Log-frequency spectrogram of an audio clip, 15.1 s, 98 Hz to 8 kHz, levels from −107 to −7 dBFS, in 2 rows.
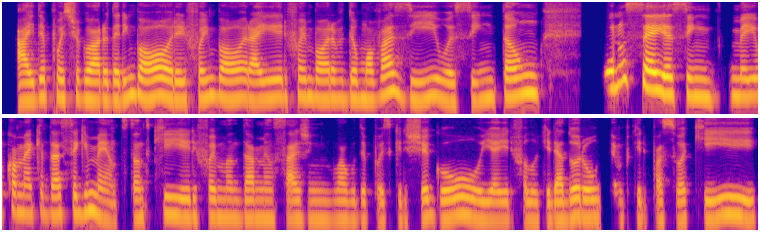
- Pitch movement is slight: No, average, 3.2 semitones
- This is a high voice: No, medium, 180 Hz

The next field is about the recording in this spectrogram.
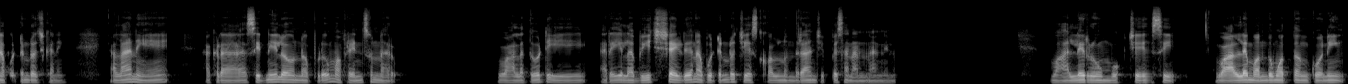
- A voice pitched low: Yes, very low, 95 Hz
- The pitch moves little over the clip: Yes, narrow, 2.0 semitones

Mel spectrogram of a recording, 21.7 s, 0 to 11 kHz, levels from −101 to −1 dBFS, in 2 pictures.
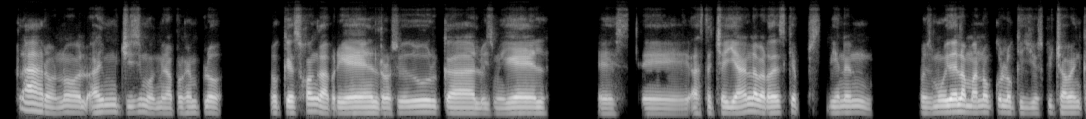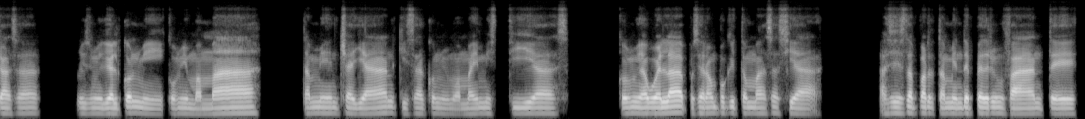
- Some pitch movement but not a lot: No, narrow, 1.9 semitones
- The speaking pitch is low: Yes, low, 115 Hz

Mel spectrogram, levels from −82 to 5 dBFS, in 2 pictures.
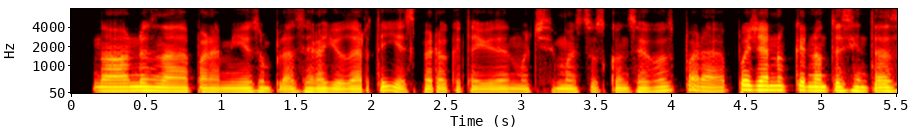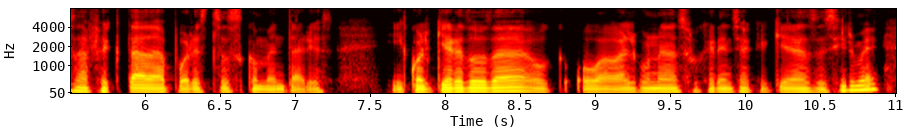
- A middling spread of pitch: Yes, average, 3.3 semitones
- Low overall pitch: Yes, low, 105 Hz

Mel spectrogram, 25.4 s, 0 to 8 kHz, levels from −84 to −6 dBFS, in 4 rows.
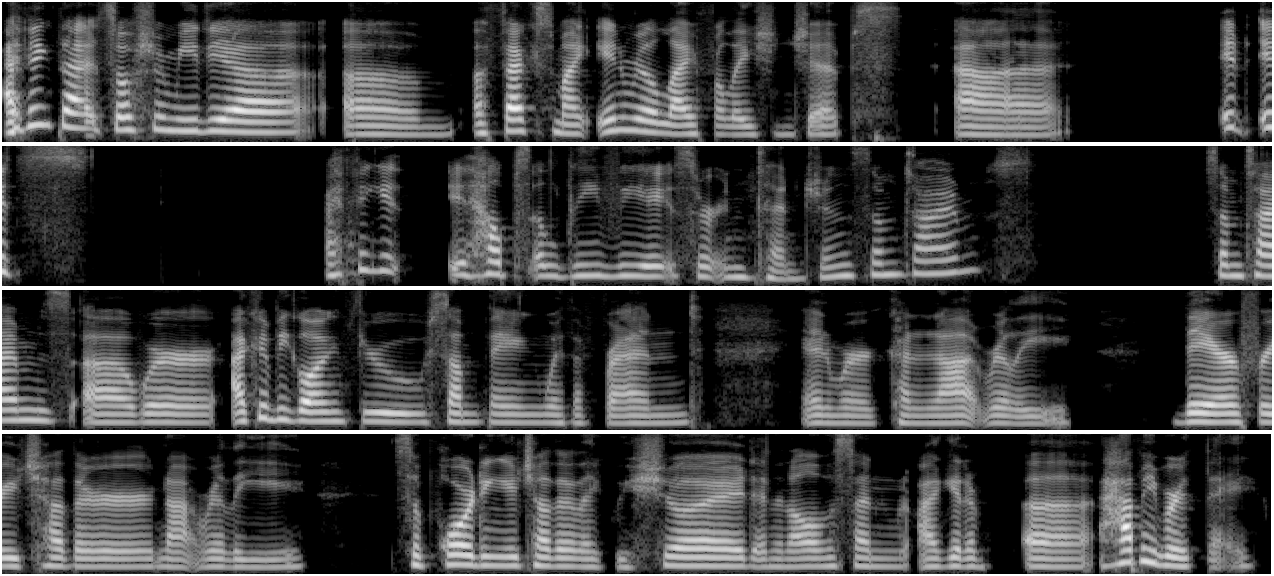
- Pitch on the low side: No, medium, 180 Hz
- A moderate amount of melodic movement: Yes, average, 4.9 semitones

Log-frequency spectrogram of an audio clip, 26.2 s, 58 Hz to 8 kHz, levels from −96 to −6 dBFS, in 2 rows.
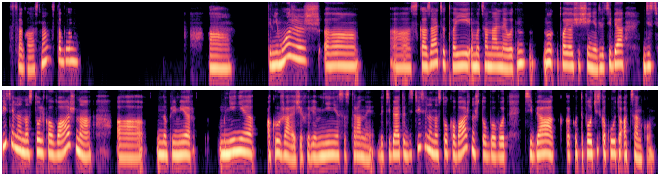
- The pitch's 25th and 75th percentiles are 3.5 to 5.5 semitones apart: No, average, 3.1 semitones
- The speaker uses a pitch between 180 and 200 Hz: Yes, high, 190 Hz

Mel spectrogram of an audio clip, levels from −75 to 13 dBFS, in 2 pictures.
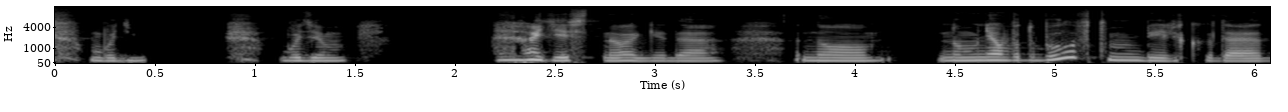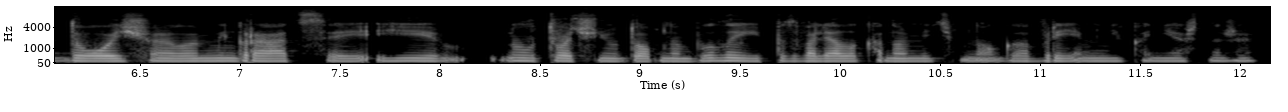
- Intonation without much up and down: Yes, narrow, 1.9 semitones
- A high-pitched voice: No, medium, 170 Hz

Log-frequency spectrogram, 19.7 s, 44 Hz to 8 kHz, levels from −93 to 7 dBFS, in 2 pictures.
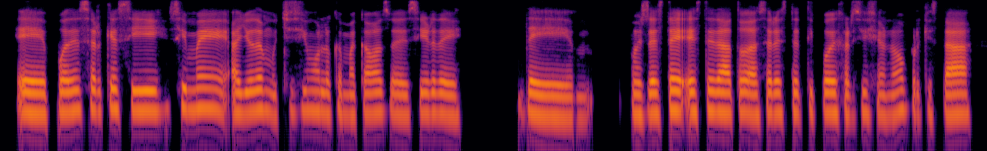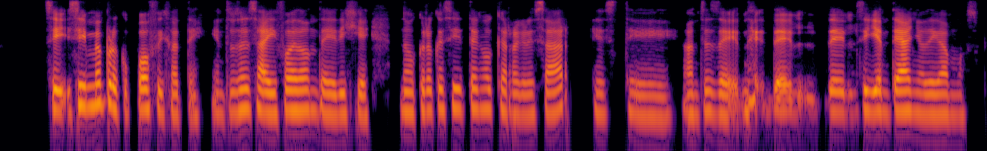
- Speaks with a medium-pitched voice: Yes, medium, 165 Hz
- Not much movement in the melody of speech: Yes, narrow, 2.1 semitones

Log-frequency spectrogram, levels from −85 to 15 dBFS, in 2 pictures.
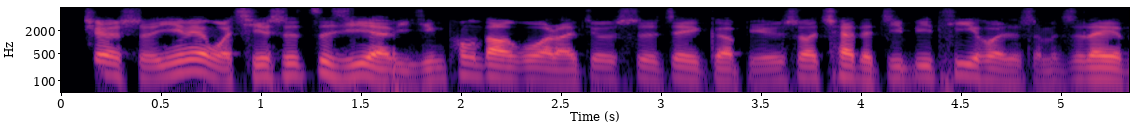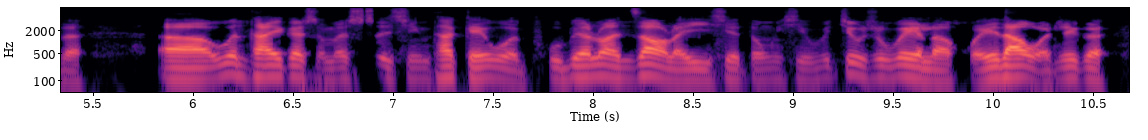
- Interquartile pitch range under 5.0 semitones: Yes, average, 3.2 semitones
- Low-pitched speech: Yes, low, 115 Hz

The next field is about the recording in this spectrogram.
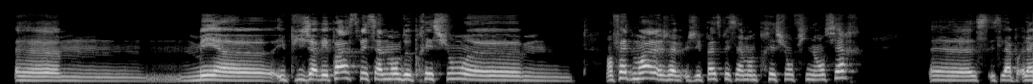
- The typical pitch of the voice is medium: No, high, 210 Hz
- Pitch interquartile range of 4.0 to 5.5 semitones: Yes, average, 4.4 semitones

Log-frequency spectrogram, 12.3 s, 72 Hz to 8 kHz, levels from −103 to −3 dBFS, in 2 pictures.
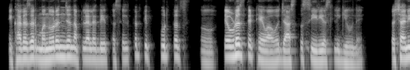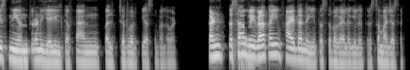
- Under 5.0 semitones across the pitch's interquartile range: No, wide, 5.6 semitones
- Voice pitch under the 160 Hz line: Yes, medium, 140 Hz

